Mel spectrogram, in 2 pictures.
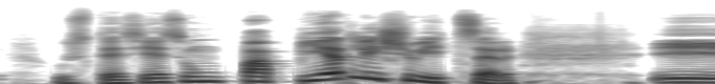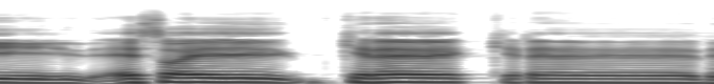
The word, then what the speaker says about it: Papierli: Papierli A ver si lo digo bien. Papierli así, así, sí, así es.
